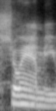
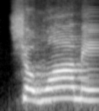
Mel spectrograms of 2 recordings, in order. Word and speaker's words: Showami: of show amy and so i'm saying that right show amy right yeah show ami shawami i didn't say it right okay shawami everyone um and it's a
